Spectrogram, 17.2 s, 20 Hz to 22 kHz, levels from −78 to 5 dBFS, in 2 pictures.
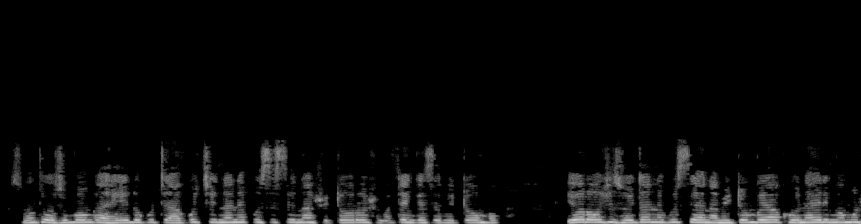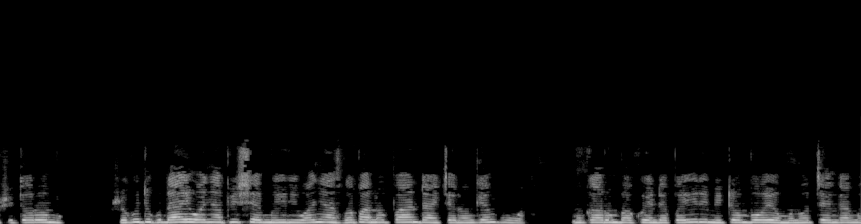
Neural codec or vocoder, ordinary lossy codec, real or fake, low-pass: none; MP3, 32 kbps; real; 9.9 kHz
